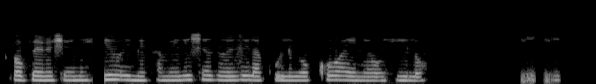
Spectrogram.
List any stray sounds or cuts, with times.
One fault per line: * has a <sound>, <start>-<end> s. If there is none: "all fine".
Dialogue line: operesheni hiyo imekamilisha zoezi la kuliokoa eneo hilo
* has a dropout, 0.9-1.0 s
* has a laugh, 5.2-5.6 s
